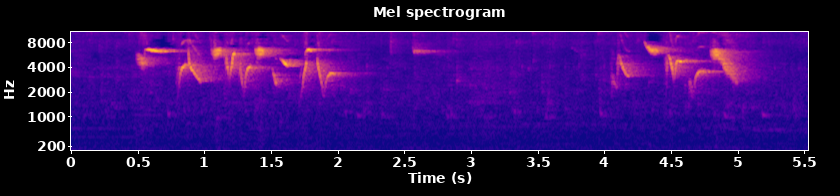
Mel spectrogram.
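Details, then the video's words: Two lively phrases from a sanger, a canary hybrid, each a rapid run of piercing, downward-sweeping whistled notes, with a short pause between the phrases. "KICAUAN SANGER"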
